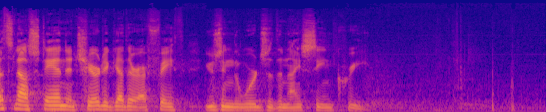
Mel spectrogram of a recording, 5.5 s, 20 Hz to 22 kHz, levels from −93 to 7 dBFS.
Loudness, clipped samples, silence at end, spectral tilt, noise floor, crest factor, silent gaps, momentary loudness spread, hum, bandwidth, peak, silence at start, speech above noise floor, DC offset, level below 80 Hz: -26 LUFS; under 0.1%; 0.3 s; -4.5 dB/octave; -51 dBFS; 24 dB; none; 14 LU; none; 16.5 kHz; -4 dBFS; 0 s; 26 dB; under 0.1%; -58 dBFS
